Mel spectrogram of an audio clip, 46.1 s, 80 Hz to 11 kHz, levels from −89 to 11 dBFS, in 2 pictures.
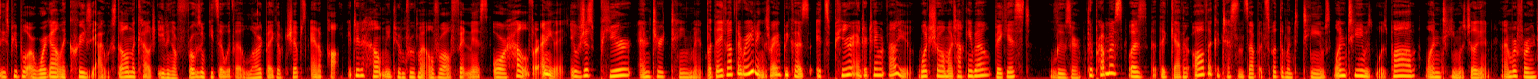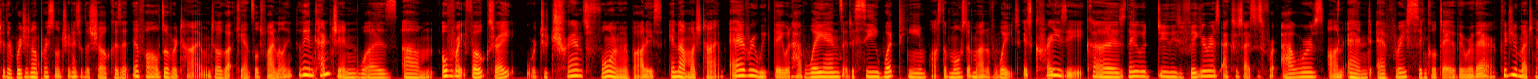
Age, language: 20-39, English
